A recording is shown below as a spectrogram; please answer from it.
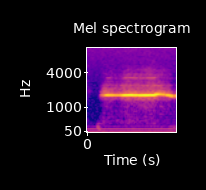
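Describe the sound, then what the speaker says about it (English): A steady, sustained whistle is blown into a Midland 48+ CB radio during a test, close and fairly loud over a low background hum. "So let's give it a whistle test."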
